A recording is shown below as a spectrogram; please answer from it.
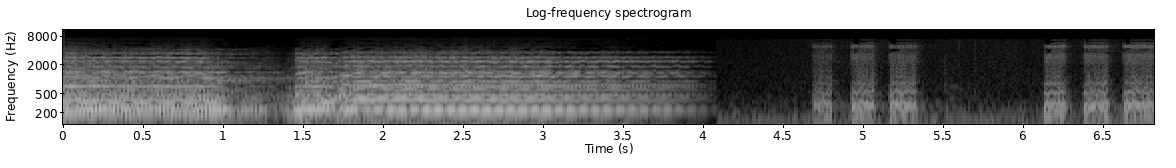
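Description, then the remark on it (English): A simulation of the Morse code letter S, the first signal sent across the Atlantic by wireless telegraphy by Guglielmo Marconi in 1901, tapped out as short electronic beeps: two groups of three quick dits, crisp and evenly spaced, following a sustained droning chord that fades out. “Those sounds, ladies and gentlemen, were a simulation of the letter S in Morse code, which were the first sounds to be transmitted across the Atlantic Ocean by wireless telegraphy by the late Senator Guglielmo Marconi.”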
